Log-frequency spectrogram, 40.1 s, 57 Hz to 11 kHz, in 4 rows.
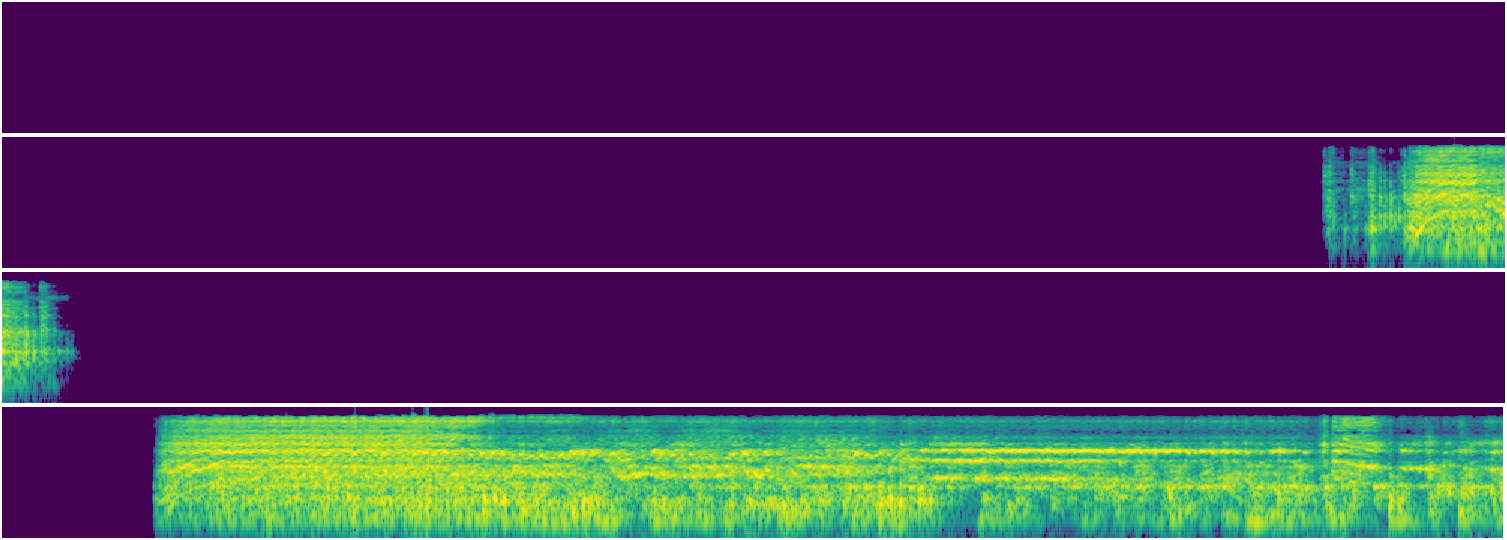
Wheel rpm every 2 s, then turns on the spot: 0, 0, 0, 0, 0, 0, 0, 0, 0, 20, 10, 0, 0, 0, 0, 50, 160, 160, 160, 150.
none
